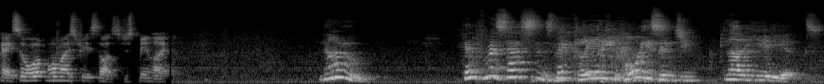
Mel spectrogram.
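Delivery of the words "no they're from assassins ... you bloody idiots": patronising, condescending put-on voice, louder. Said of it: "really condescending to everyone".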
